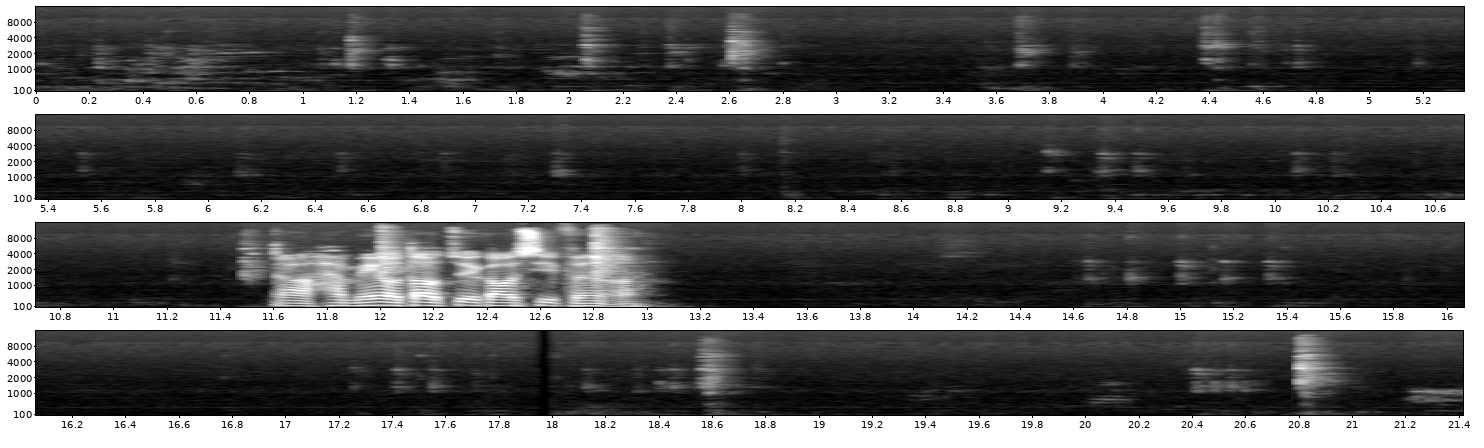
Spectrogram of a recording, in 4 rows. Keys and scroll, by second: 1.1 1, 2.0 space, 2.3 ctrl+z, 2.5 space, 3.6 ctrl+z, 4.3 space, 8.2 ctrl+z, 8.3 space, 11.4-12.7 typing, 18.3 alt+s, 18.5 space, 20.3 alt+s, 20.7 space.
